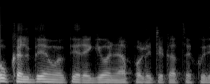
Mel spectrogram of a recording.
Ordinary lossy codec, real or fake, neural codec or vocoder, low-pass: AAC, 48 kbps; fake; codec, 16 kHz, 0.7 kbps, FocalCodec; 7.2 kHz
